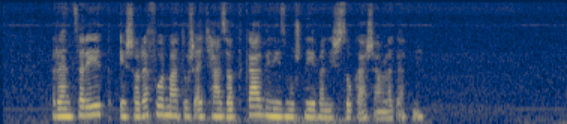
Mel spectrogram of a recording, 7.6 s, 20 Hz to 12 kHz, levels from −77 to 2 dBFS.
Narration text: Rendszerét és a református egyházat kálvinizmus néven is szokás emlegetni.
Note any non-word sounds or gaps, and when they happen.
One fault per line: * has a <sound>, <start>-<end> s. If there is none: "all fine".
all fine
